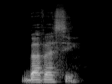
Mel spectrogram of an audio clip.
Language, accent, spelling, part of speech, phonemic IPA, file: French, France, bavasser, verb, /ba.va.se/, LL-Q150 (fra)-bavasser.wav
- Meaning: to waffle, natter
